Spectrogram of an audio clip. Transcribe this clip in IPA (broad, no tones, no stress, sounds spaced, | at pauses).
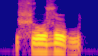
ɕ u z ʉ b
